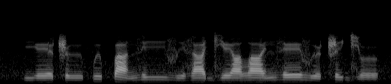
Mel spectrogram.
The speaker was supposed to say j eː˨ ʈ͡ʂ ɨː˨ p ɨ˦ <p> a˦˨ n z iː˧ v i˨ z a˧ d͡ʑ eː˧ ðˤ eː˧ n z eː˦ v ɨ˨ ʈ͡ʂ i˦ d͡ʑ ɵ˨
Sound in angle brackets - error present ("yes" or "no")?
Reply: no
